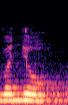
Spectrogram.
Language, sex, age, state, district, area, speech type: Sindhi, female, 18-30, Gujarat, Junagadh, rural, read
